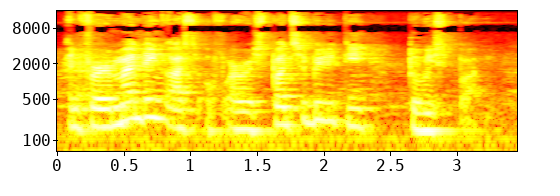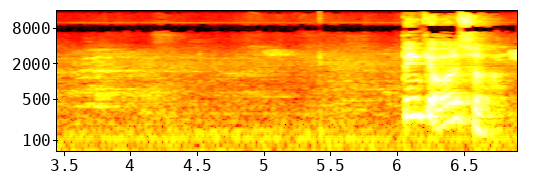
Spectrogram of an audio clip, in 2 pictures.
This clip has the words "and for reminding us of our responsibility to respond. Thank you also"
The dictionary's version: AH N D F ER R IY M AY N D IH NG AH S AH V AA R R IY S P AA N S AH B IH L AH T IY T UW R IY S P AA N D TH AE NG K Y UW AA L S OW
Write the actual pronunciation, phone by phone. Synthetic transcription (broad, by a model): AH N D F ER R IY M AY N D IH NG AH S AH F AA W R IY S P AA N S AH B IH L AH T IY T UW R IY S P AA N D T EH NG K Y UW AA L S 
